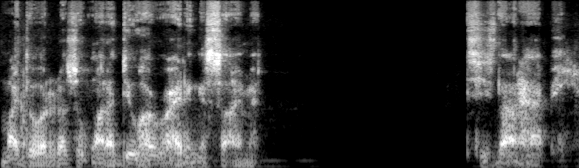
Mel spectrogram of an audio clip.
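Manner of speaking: whispered, very soft, hushed and breathy. A caller just welcomed on air, whispering so his daughter won't hear. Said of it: "I'm only whispering".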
